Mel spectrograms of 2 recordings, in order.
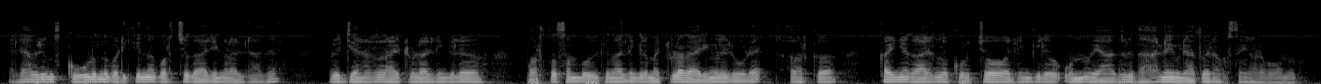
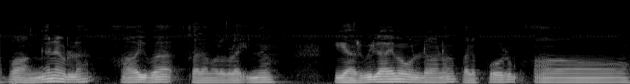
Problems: low volume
